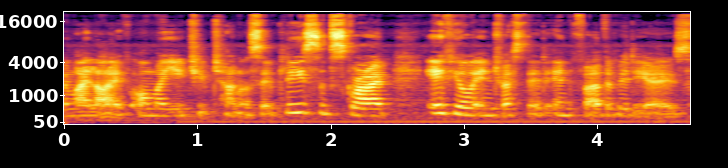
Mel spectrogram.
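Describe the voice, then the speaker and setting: At a fairly quick pace, a woman talks with a British accent. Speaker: YouTuber, university student. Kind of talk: casual Q&A chat. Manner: hesitant, many fillers.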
